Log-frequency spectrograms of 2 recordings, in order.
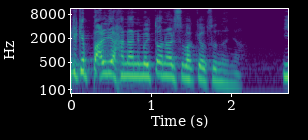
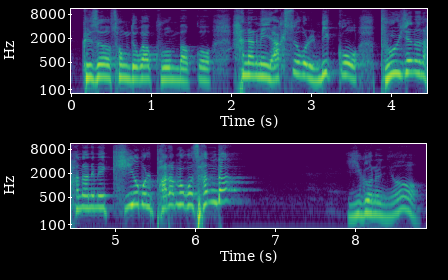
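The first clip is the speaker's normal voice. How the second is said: ordinary talk, nothing marked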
